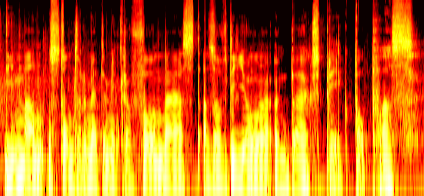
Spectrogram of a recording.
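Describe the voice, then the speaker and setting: An actor as low-voiced young man confiding forbidden love. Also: little pitch movement, normal speed, crowd noise, background noise, close to an everyday voice. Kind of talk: audio drama monologue, intimate first-person storytelling. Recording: music playing behind the voice.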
